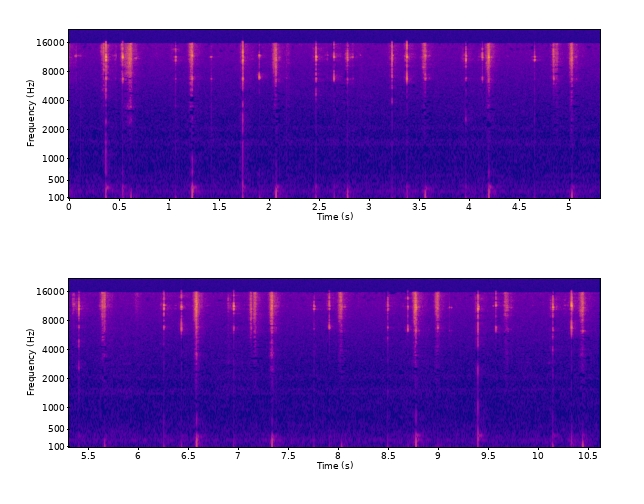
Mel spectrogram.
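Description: A small clear glass jar with a green label, held on its side, is tapped with fingertips and nails in a quiet, uneven stream of quick taps. Each tap is a soft, dull low knock with a bright, clicky edge that dies away almost instantly.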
